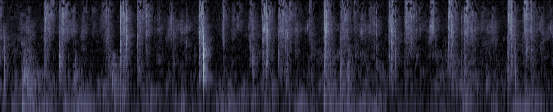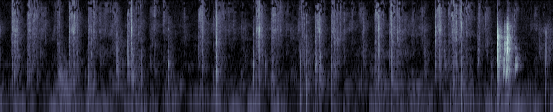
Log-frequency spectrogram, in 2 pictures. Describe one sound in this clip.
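Playing cards are shuffled by hand, riffling and slapping together.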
